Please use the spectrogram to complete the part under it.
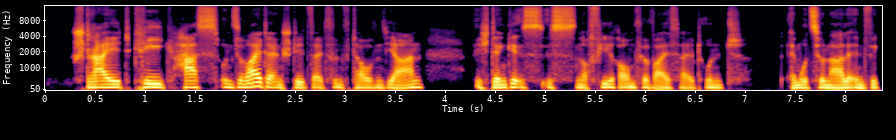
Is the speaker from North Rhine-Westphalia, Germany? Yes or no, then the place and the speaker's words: no; Bad Harzburg, Lower Saxony, Germany; born there; ich bin in Bad Harzburg geboren, das eines der ältesten Gestüte Deutschlands hatte.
